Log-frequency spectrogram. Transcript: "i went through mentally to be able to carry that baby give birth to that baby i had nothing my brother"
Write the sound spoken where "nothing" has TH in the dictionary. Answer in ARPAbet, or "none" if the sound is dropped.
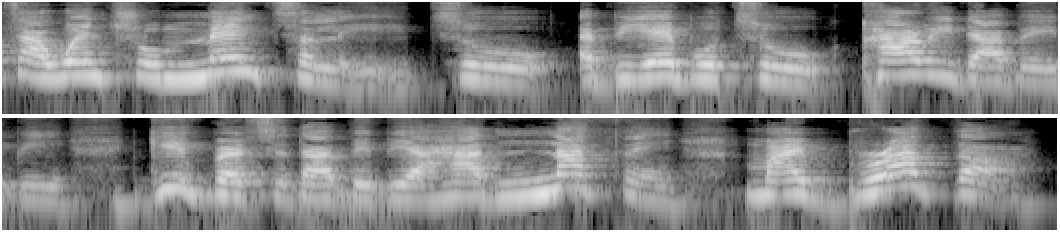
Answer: TH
